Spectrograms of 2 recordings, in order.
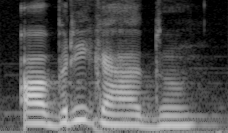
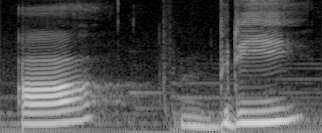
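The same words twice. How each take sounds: First: The word is said quickly. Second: The word is said slowly.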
